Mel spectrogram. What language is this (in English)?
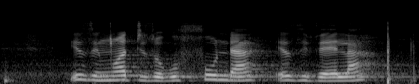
Zulu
